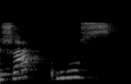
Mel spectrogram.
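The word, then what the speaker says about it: jacuzzi: Aí nós temos a próxima palavra jacuz. Veja, o cus, ele é mais forte. A última sílaba, se é a última, ela é oxítona.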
